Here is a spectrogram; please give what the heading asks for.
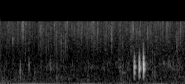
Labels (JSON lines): {"label": "biophony, damselfish", "recorder": "SoundTrap 500"}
